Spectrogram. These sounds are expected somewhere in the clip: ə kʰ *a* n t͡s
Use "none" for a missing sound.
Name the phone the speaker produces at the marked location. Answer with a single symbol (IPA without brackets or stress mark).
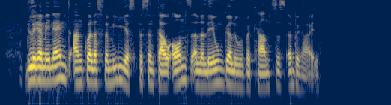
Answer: a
